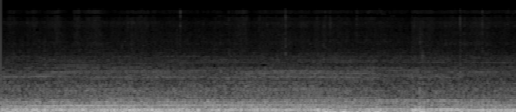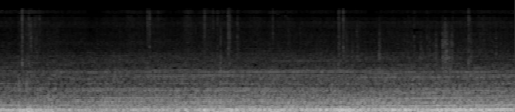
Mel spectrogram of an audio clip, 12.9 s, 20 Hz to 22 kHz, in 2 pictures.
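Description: Porsche 718 Cayman GTS's naturally aspirated 4.0-litre flat-six running hard at track speed, heard from inside the cabin. The engine note holds fairly steady with small rises and dips, over heavy tyre and wind noise.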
